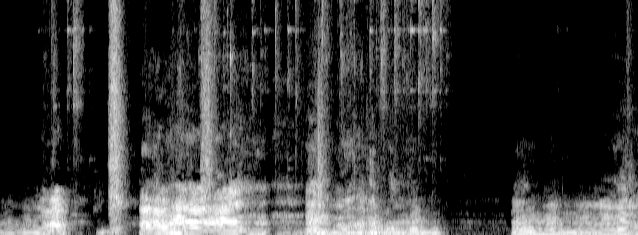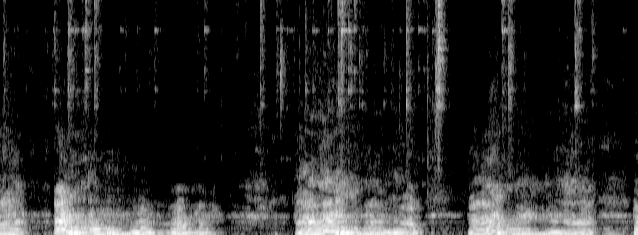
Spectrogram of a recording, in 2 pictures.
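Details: Alaskan Malamute/German Shepherd mix dog doing morning mouth play with another dog indoors: loud, harmonic growling grumbles and warbling moans in bursts of one to two seconds, separated by short quiet gaps.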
